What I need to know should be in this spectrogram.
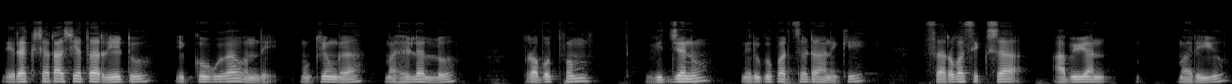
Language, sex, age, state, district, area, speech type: Telugu, male, 45-60, Andhra Pradesh, West Godavari, rural, spontaneous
